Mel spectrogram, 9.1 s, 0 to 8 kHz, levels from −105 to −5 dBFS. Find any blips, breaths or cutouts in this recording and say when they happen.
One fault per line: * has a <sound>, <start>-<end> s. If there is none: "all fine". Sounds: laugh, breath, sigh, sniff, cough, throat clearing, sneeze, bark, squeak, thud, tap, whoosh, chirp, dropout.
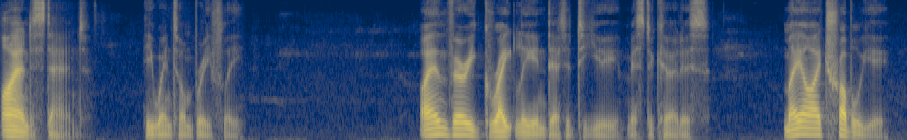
all fine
